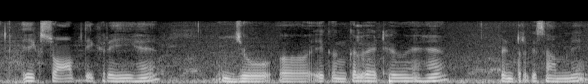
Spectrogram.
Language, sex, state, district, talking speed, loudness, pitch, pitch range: Hindi, male, Madhya Pradesh, Katni, 150 wpm, -16 LUFS, 140 Hz, 130-155 Hz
